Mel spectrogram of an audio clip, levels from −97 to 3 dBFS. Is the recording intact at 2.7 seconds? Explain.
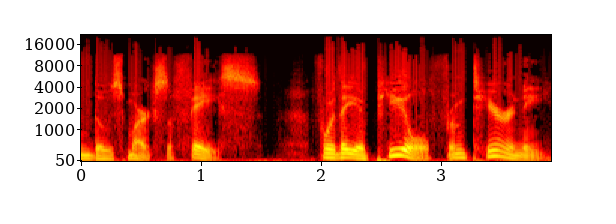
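No. At 2.66 s there is a single sharp click, a brief discontinuity in the waveform. The likely cause is dropped samples: a handful of values, well under a millisecond, go missing, so the signal jumps ahead. Nothing audible is lost, only the click remains.

Underneath, as throughout, a filter restarted on every block begins each block from silence. Each restart leaves a small transient, heard as a 172 Hz buzz that follows the level. That rate fits a 256-sample block.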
